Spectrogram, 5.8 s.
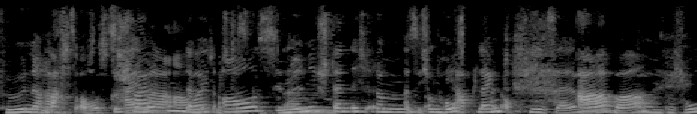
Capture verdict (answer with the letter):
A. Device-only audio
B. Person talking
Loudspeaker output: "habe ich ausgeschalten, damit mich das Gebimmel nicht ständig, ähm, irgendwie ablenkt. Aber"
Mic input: B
